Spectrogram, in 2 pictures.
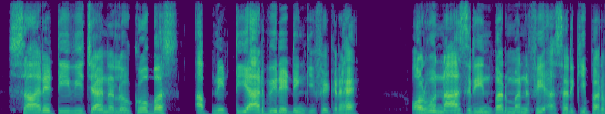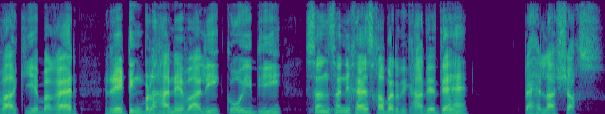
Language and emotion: Urdu, disgusted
